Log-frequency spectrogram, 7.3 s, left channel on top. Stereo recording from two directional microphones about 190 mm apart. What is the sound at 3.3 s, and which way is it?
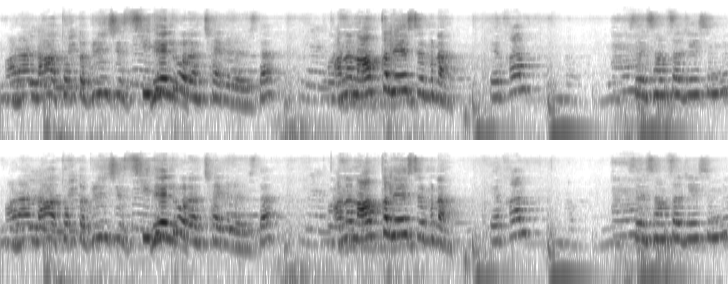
A woman's voice, 15° left (ahead or behind).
